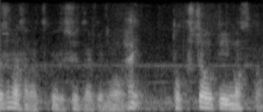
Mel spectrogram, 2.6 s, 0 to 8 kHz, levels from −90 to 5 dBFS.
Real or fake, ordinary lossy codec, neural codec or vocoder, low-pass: real; none; none; 7.2 kHz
